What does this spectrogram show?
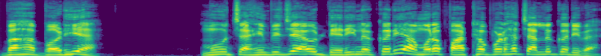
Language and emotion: Odia, happy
